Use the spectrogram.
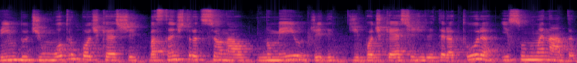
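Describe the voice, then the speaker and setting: A woman talks very slowly at a medium pitch. Noticeable background noise and audible room echo fill the recording. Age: 30s. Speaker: historian and podcaster. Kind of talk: recorded statement.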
